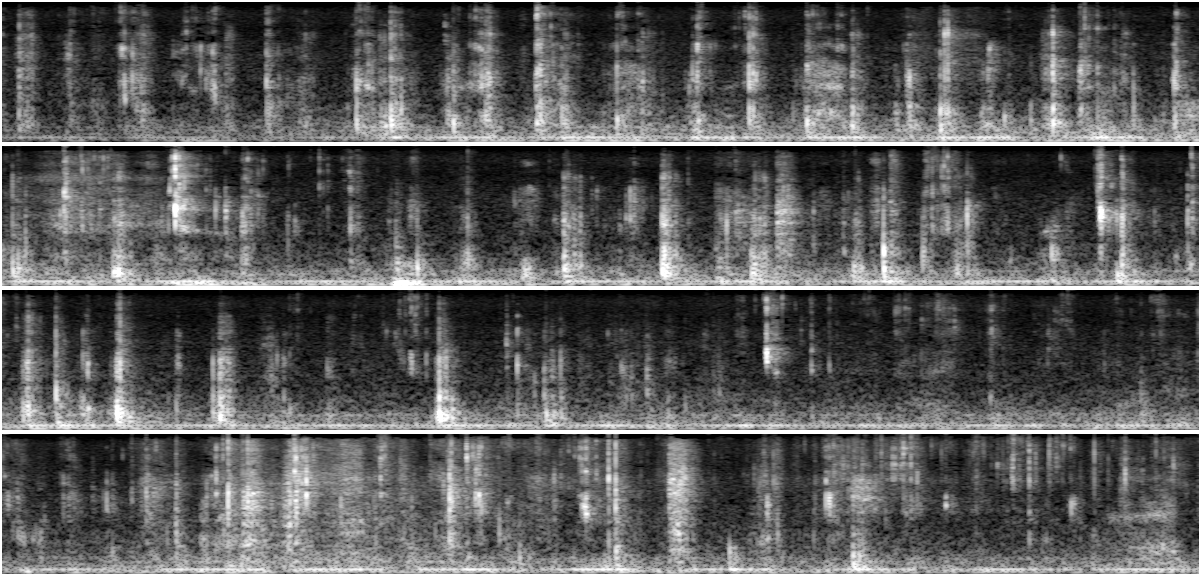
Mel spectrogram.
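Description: Close-up eating sounds of people biting into and chewing crispy fried chicken: irregular crunches and wet mouth clicks, busiest a few seconds before the end, over a faint steady low hum.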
